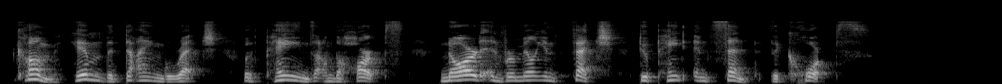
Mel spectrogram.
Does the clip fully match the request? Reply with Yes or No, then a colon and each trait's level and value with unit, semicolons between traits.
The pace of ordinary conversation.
No: slow, 120 wpm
